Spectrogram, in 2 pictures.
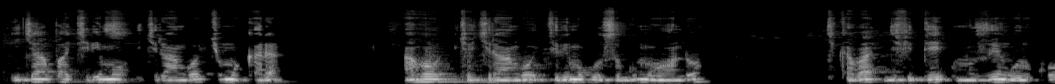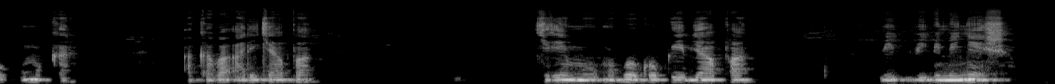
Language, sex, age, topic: Kinyarwanda, male, 25-35, government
